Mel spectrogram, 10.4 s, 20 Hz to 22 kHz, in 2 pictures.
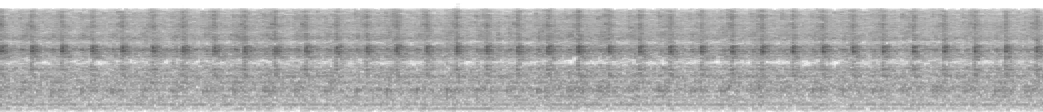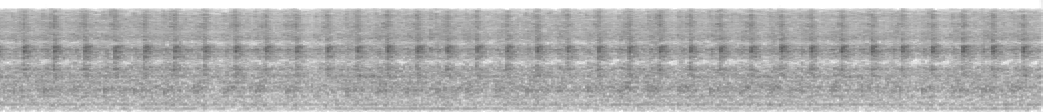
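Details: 2016 6.4 Hemi, 23k miles, idling with a steady rapid knock about three per second; began 24 hours after a dealer oil change, no warning lights, fluids normal, stopped after 24 hours; cause unknown.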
